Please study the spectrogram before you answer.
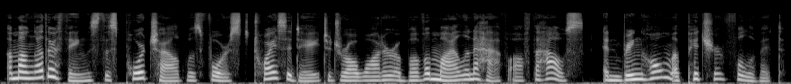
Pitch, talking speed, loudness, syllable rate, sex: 210 Hz, 235 wpm, -17 LUFS, 5.3 syllables/s, female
